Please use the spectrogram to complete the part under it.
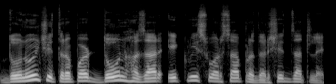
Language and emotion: Goan Konkani, neutral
